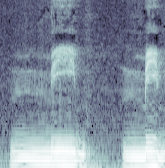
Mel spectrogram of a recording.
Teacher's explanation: मीम का मखर दोनों होठों की खुश्की का हिस्सा है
